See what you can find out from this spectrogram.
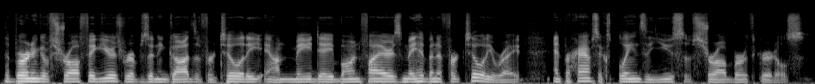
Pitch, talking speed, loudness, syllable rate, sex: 120 Hz, 205 wpm, -20 LUFS, 5.9 syllables/s, male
